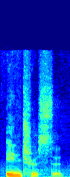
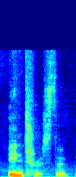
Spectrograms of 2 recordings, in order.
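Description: First: The stress is on the first syllable. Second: The stress is on the first syllable.

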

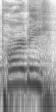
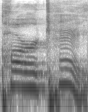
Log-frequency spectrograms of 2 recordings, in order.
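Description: First: The word ends with an 'ee' sound. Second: The word ends with an 'ay' sound. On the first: "That's a young person's word" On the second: "Some people spice up the word. They pronounce it partay"

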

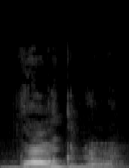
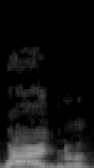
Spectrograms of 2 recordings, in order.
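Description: First: The name begins with a V sound. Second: The name begins with an English W sound. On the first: The speaker calls it right. "but Wagner" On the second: The speaker calls it wrong. "It's not Wagner, like my best man, David Wagner"

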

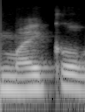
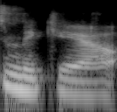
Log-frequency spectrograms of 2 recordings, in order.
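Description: First: The name is pronounced the everyday English way, Michael. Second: The name is pronounced the traditional way, Mikhail. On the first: This is the habitual everyday form of the name. "I just always say Michael" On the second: This is the traditional form of the name. "his traditional pronunciation is Mikhail"

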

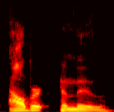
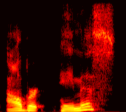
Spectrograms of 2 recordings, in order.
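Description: First: The final S of Camus is not sounded. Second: The final S of Camus is sounded. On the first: The speaker calls it right. "The S is silent" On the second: The speaker calls it wrong. "I believe I mispronounced this gentleman's name"

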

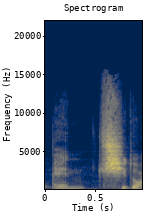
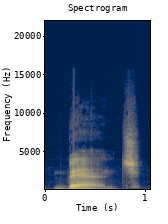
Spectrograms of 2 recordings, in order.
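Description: First: The ending is said fully as a separate syllable. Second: The ending is said lightly, passing over it. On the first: The speaker calls it wrong. "벤치도 아니고" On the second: The speaker calls it right. "약간 지나가듯이 발음하니까요"

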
